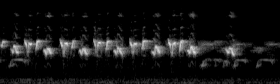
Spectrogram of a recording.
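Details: Yellow-vented bulbul in a clear, long 'ropel' trill, a tutor song for other birds: a fast, unbroken stream of bubbly, alternating high and low notes for two seconds, ending with a few softer separate notes.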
